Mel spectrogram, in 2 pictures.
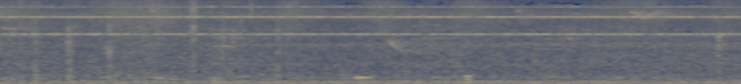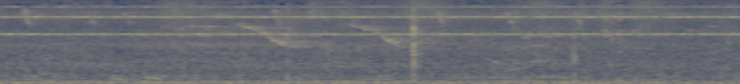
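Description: Steady high-pitched insect drone with a constant low rumble beneath it, broken by a few short, high falling chirps scattered through.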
